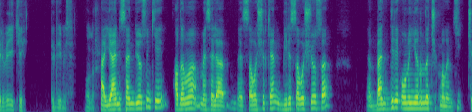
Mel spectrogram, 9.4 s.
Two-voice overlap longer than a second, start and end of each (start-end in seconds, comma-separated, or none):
none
